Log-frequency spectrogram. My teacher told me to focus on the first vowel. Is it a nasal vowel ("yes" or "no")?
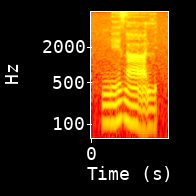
no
